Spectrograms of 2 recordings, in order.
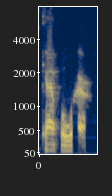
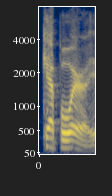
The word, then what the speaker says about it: Capoeira: I think it's Capoeira. – Capoeira, yeah.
